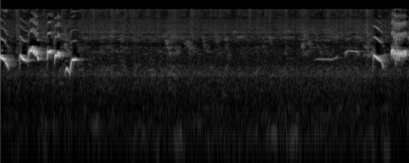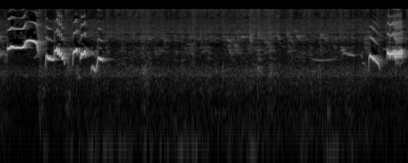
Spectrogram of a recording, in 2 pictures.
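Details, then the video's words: Pet oriental magpie-robin singing at midday: two bursts of rich, varied whistled phrases with slurred rising and falling notes, separated by a long quiet gap, another phrase beginning at the end. "Suara burung Kacer di siang hari"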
